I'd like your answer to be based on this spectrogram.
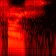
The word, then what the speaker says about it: Seuss: So the original um, it originally rhymed with voice, like Zeus voice, and thing, and he changed the pronunciation because everyone was saying Seuss, and he was like, yeah, sure.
